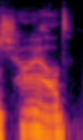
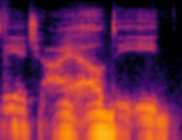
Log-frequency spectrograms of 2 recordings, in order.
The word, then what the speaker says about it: Childe: Gordon Childe, or I think that's how you pronounce his name. Do you guys let me know? No, in the chat. It's Childe.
